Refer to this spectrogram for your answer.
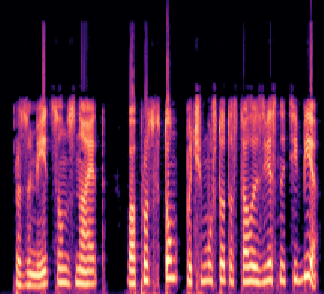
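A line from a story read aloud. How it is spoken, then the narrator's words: Smirking snort. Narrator (Russian): хмыкнул Себастьян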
